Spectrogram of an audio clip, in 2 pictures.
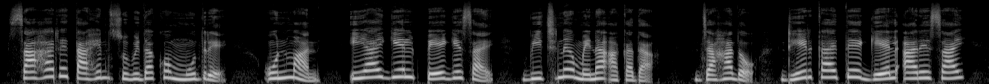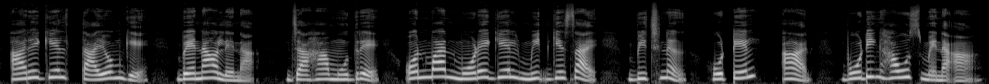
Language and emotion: Santali, neutral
